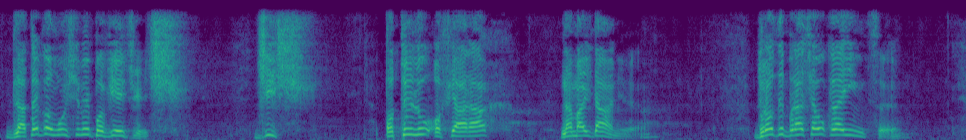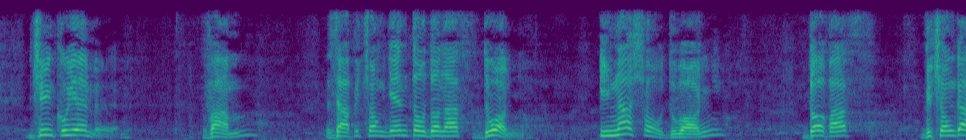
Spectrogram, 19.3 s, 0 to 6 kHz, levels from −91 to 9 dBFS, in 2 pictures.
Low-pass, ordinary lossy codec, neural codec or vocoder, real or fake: 5.4 kHz; none; codec, 16 kHz, 8 kbps, FreqCodec, smaller model; fake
